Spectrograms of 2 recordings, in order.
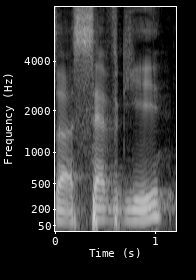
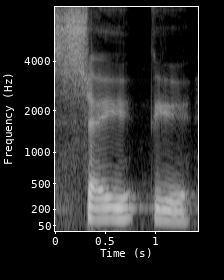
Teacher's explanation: love is sevgi in Turkish, and it's söygü in Uyghur. Like the ev is preserved as a ö.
